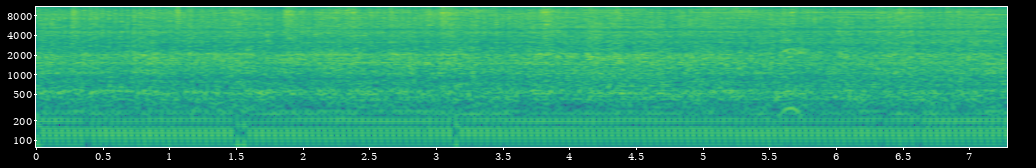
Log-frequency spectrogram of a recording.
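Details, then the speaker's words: 1969 Gravely 432, Kohler K321 single-cylinder, first start after rebuild, sat about four years unused: steady idle thump with an odd soft putt breaking the beat. Slight misfire at idle; owner suspects the points need cleaning, unconfirmed. "[Applause] all right so it's a success there's a little bit of a putt to it but I probably need to clean the points or something"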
